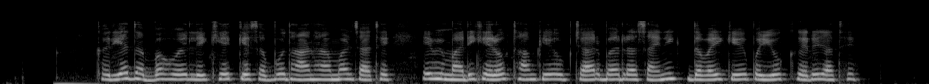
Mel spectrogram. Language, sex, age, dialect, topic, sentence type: Chhattisgarhi, female, 18-24, Western/Budati/Khatahi, agriculture, statement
